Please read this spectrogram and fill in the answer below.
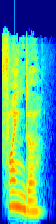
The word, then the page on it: finder: British English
